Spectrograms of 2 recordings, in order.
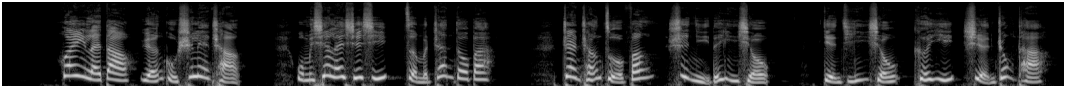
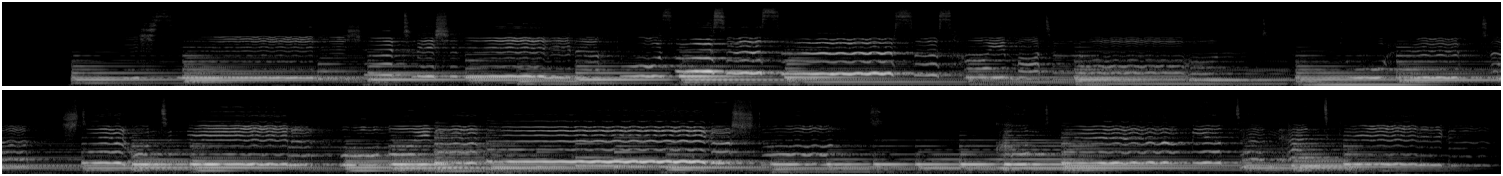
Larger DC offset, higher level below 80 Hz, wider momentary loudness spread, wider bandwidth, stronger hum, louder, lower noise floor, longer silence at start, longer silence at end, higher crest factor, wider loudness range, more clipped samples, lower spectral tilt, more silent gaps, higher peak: neither; first, -44 dBFS vs -54 dBFS; second, 6 LU vs 15 LU; first, over 20 kHz vs 15.5 kHz; neither; first, -19 LUFS vs -27 LUFS; second, -69 dBFS vs -83 dBFS; about the same, 0.6 s vs 0.7 s; about the same, 0.2 s vs 0.15 s; about the same, 16 dB vs 16 dB; second, 2 LU vs 9 LU; neither; second, -3 dB/octave vs -5.5 dB/octave; neither; first, -4 dBFS vs -10 dBFS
